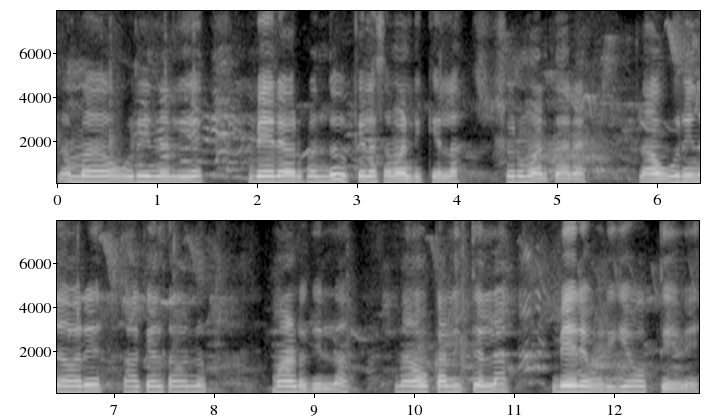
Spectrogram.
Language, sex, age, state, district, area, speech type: Kannada, female, 30-45, Karnataka, Dakshina Kannada, rural, spontaneous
